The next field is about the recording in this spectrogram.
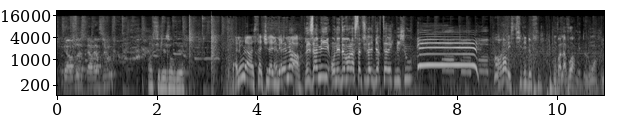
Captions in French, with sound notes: - T’es un boss frère Merci beauc- *rire* - Oh c'est légendaire - Elle est où la statue de la Liberté ? - Elle est là Les amis, on est devant la statue de la Liberté avec Michou - En vrai, elle est stylée de fou - On va la voir, mais de loin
